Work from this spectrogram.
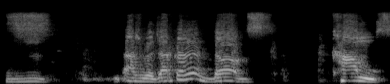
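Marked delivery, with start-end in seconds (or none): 0.1-0.2 জ as a long buzzing "zzz"; isolated buzzes of জ, pauses between; demonstrating Z. Shown as a demonstration. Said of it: "উচ্চারণটা কি হবে". 2.2-3.8 ডগস and খামস ending in a buzzed Z; careful single words, ডগস and খামস, with "zz" endings; demonstrating final Z. Shown as a demonstration. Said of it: "এটা জ আসছে sound".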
